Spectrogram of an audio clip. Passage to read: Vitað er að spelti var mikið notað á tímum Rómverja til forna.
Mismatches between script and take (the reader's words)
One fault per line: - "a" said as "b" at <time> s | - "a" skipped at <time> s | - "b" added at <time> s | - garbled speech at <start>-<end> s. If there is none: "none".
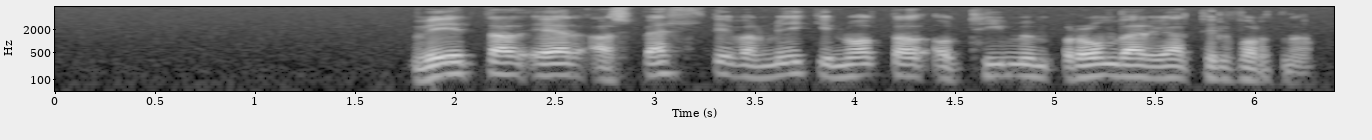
none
